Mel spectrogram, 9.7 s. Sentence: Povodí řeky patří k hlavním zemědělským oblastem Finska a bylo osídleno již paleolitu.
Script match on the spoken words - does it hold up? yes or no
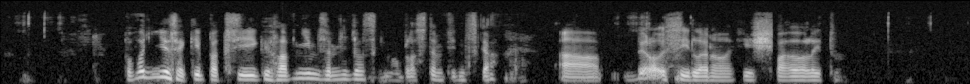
yes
